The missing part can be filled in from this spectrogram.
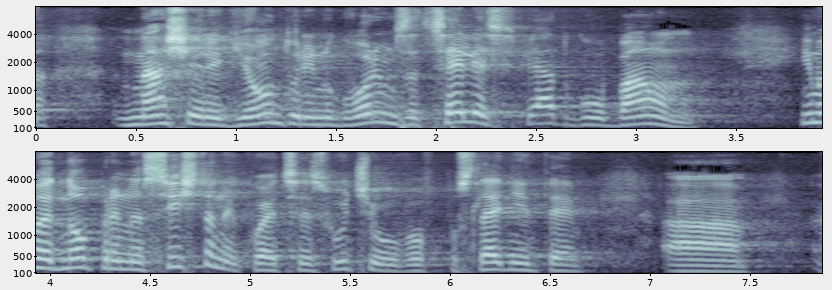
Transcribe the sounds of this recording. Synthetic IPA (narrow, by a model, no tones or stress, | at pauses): naʃiəɾɛɡʲiɔnd̪ʊɾinoɡovɔɾimzɐt̪sɛliəsvʲjat̪ɡlˠobalˠno | imɐɛd̪nɔpɾɛnɐsiʃt̪ɐnɛkoɛt̪ʊ̥sɛslˠut͡ʃilˠovɐfposlɛd̪nit̪ɛ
